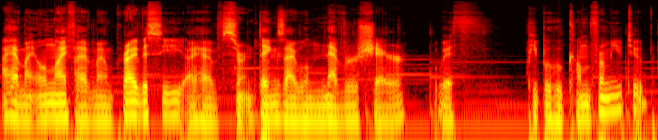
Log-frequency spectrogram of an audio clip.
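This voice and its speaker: A man's voice: a bass voice, moderate pace, fairly bright tone, faint music behind. A man who streams and voices ASMR, talking candidly and earnestly in a casual live Q&A, rambling with frequent asides.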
